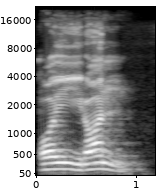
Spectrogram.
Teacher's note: را کو بھی پور پڑھیں گے کیونکہ را کے اوپر دو زبر کی تنوین آ گئی ہے۔ آگے الف جو ہے یہ زائد ہے، اس الف کو ہم نہیں پڑھیں گے۔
